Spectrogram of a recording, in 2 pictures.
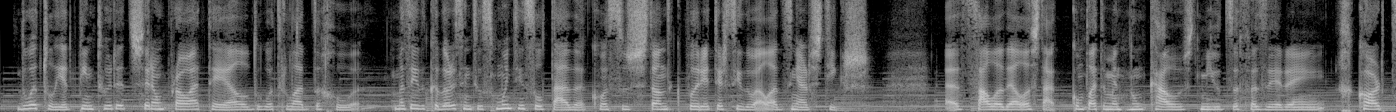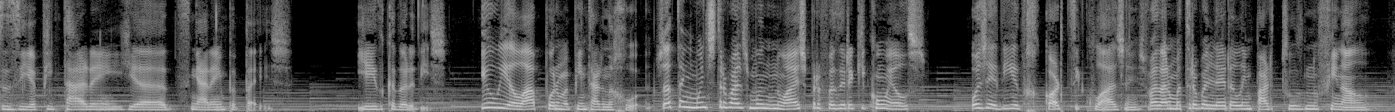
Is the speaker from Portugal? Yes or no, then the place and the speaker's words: yes; Penafiel, Norte, Portugal; moved away as an adult; now in Porto, Portugal; Eu sou de Penafiel, mas já vivo no Porto há alguns anos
